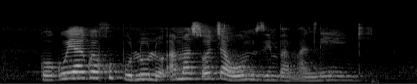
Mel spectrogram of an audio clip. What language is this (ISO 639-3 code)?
nbl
